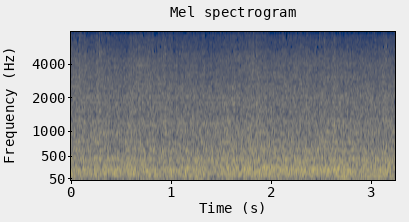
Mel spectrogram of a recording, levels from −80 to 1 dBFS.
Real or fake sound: real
